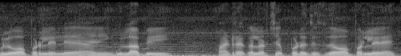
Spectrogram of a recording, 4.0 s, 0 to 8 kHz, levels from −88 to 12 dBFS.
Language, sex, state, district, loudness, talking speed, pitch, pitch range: Marathi, male, Maharashtra, Washim, -14 LUFS, 165 wpm, 120 Hz, 115-125 Hz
